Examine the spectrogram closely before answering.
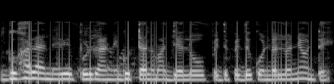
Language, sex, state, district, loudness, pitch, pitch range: Telugu, female, Telangana, Karimnagar, -17 LUFS, 230 Hz, 220-245 Hz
